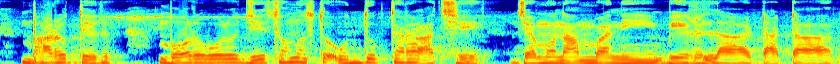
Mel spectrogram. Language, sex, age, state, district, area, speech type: Bengali, male, 18-30, West Bengal, Paschim Bardhaman, rural, spontaneous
